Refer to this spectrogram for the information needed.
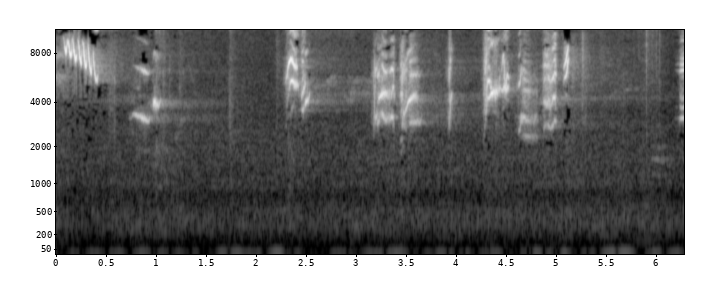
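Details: Ferruginous flycatcher giving scattered bursts of very high, sibilant chirps and buzzy squeaks, separated by short silent gaps, some notes clustered in quick pairs and triplets. A soft low background murmur throughout.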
